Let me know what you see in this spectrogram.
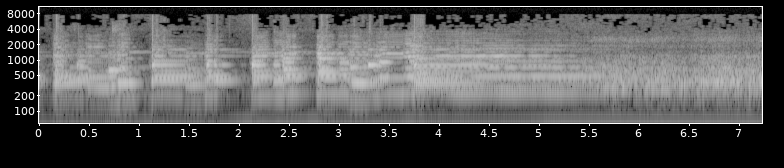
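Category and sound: vehicle, bus arriving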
